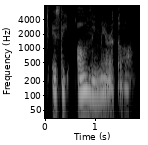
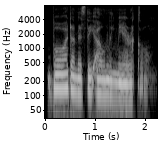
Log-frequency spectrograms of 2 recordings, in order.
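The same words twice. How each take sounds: First: Said in the usual way. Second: Loud Brooklyn grandma pronouncement; Brooklyn accent. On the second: Retold or imitated. Grandmother teaching a child, loud Brooklyn accent. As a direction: declare it firmly in a Brooklyn accent. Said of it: "'cause she had a Brooklyn accent".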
